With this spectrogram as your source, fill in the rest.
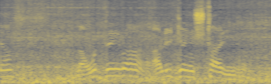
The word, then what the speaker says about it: Heiligenstein: La route des vins, Heiligenstein. Il faut bien prononcer à la fin Stein.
